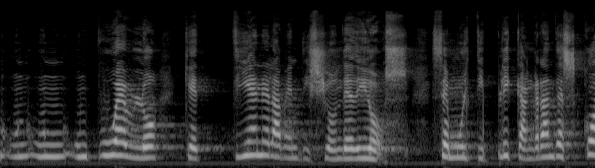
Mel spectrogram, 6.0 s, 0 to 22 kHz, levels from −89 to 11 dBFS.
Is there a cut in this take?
no; 0 cuts

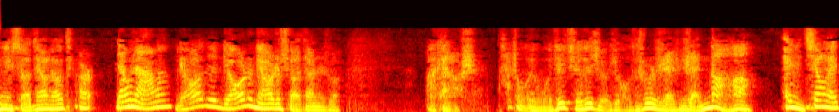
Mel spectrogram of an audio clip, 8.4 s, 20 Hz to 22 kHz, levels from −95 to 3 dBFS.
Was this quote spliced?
yes; 1 cut; at 4.9 s

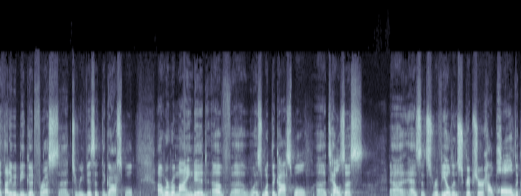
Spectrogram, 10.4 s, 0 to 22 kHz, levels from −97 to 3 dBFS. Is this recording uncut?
yes; 0 cuts

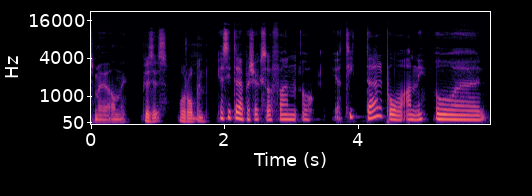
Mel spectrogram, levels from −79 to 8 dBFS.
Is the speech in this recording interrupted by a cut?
yes; 4 cuts; at 1.2 s, 1.8 s, 3.5 s, 5.1 s

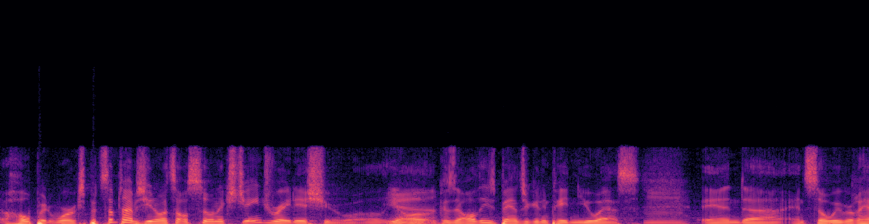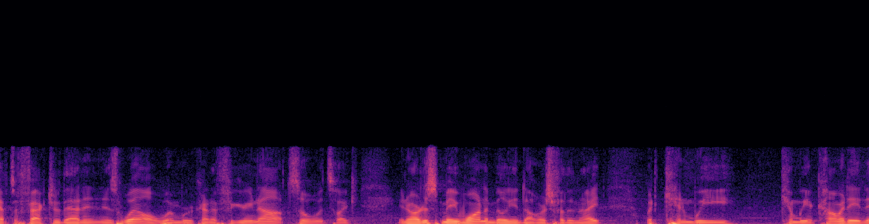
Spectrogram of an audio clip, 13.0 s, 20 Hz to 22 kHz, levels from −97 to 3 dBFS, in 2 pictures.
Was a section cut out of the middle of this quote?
no; 0 cuts

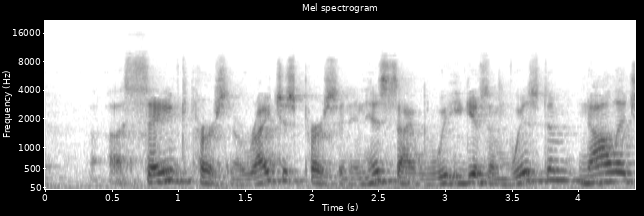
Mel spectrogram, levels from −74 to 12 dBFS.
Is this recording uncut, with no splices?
yes; 0 cuts

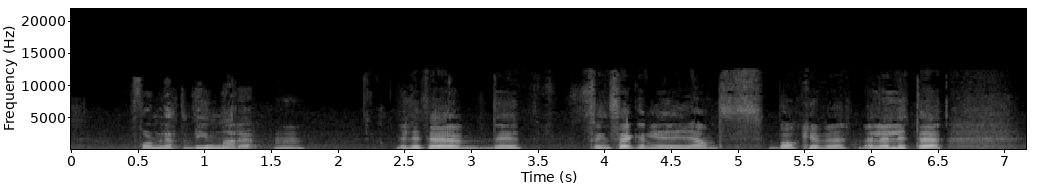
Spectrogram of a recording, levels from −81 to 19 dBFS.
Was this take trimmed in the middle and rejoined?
yes; 1 cut; at 4.3 s

